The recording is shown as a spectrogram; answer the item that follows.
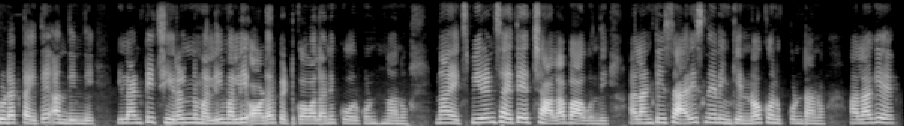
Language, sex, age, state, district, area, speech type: Telugu, female, 45-60, Andhra Pradesh, Kakinada, urban, spontaneous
